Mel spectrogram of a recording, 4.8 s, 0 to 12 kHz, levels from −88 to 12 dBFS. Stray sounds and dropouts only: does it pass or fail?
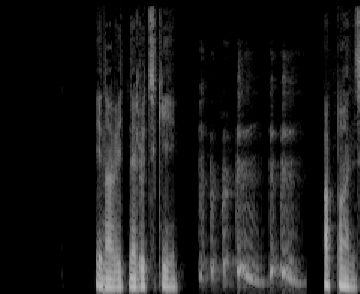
fail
